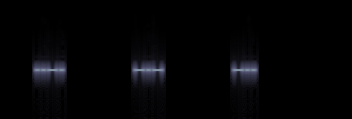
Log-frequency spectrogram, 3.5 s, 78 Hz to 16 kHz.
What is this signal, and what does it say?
Morse code, heard as a keyed tone, about 40 wpm, spaced as for 11 wpm, 700 Hz. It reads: FKD
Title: USA Call Signs - 6 Characters - 8x Character Spacing - 40wpm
